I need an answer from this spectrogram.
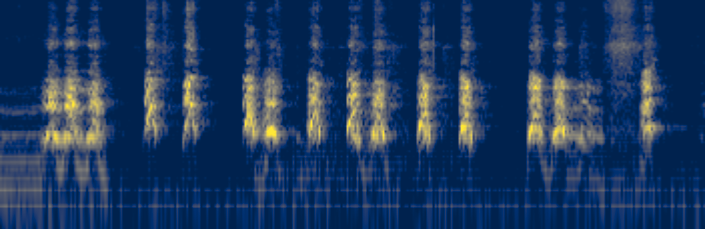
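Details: Five-month-old German Shepherd puppy barking repeatedly while asked in Bengali to bring its ball; a quick run of about fifteen sharp barks in pairs and clusters, mid-pitched and punchy, with short pauses between bursts.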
